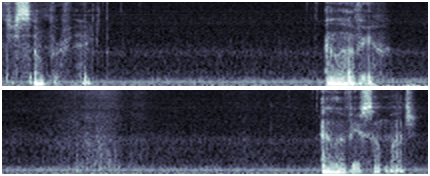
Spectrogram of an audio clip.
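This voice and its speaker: A man's voice: deep voice, measured pace, vocal fry, heavily acted. A man playing an adorable, lovestruck young boyfriend in an ASMR romance roleplay, giggly and gushing as he stumbles over words.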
